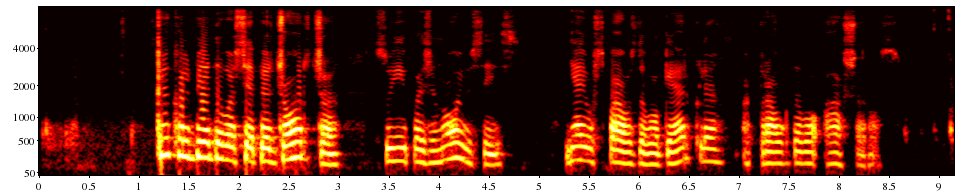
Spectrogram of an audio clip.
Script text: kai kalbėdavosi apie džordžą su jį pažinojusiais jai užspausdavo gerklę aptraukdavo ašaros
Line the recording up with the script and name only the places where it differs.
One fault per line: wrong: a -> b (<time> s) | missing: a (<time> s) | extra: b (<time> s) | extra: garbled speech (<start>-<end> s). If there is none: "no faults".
no faults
